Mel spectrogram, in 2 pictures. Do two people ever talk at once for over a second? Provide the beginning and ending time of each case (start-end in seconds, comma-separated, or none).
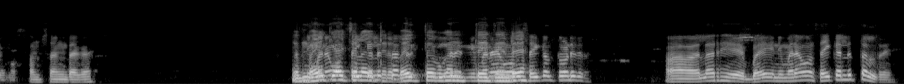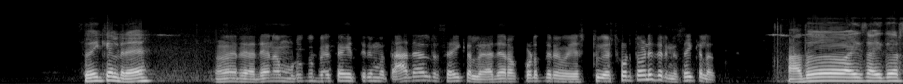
3.1-5.2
